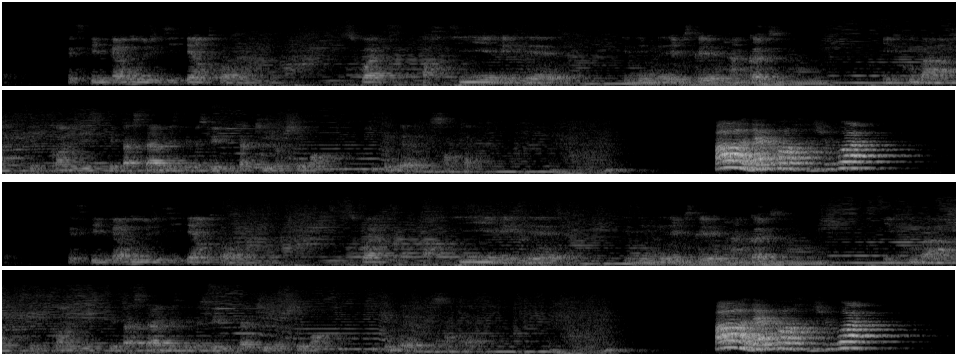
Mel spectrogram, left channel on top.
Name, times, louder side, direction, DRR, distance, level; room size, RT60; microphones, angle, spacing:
voice 1, 0.7-2.6 3.4-5.8 6.2-7.8 8.8-12.7 13.2-14.2, left 2 dB, 40° left, -5 dB, 0.5 m, -42 dB
sound 1, 2.2-15.7, right 1 dB, 55° right, 0.5 m, -47 dB
voice 2, 16.7-18.1, equal, ahead, -9 dB, 0.9 m, -27 dB
3.2 x 2.9 x 2.6 m, 1.0 s
head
